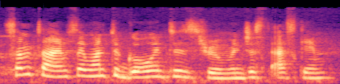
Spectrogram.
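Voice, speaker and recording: A woman's voice: on the high side, fast, close to an everyday voice. A woman playing a weary Filipino immigrant mother. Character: tired Filipino immigrant mother working a shop counter. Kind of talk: student dramatic reading.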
